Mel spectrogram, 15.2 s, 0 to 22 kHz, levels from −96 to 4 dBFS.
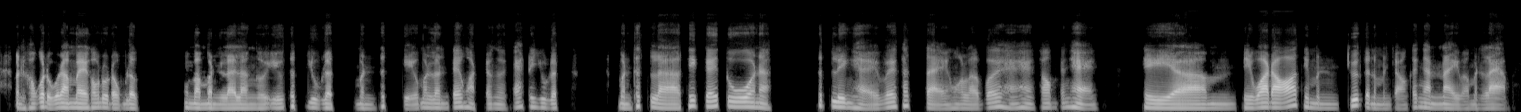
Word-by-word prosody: Mình -, -, -1 dB
không 110 Hz, +2 st, -2 dB
có 135 Hz, -, +5 dB
đủ 115 Hz, -, +2 dB
đam 120 Hz, -1 st, +6 dB
mê, 115 Hz, -1 st, +7 dB
không 120 Hz, -, +1 dB
có -, -, 0 dB
đủ 120 Hz, -, +3 dB
động 100 Hz, -1 st, -1 dB
lực, 100 Hz, -4 st, 0 dB, 0.4 s
nhưng 120 Hz, -2 st, -5 dB
mà 105 Hz, -, +5 dB
mình 105 Hz, -1 st, -1 dB
lại 100 Hz, 0 st, +2 dB
là 100 Hz, -1 st, +1 dB
người 100 Hz, +1 st, -5 dB
yêu 110 Hz, 0 st, -2 dB
thích 150 Hz, -, -3 dB
du 120 Hz, -3 st, -3 dB
lịch, 110 Hz, -1 st, 0 dB, 0.2 s
mình 100 Hz, -2 st, -8 dB
thích, -, -, -6 dB, 0.2 s
kiểu 95 Hz, +1 st, -4 dB
mà, 120 Hz, -, -4 dB
lên 115 Hz, -1 st, -2 dB
kế 125 Hz, -, +1 dB
hoạch 130 Hz, -4 st, -3 dB
cho 105 Hz, -, -5 dB
người 100 Hz, -2 st, -8 dB
khác 125 Hz, +2 st, -2 dB
đi 130 Hz, -, -5 dB
du 120 Hz, -, -4 dB
lịch, 110 Hz, 0 st, -1 dB, 0.6 s
mình 110 Hz, -2 st, -3 dB
thích 150 Hz, -, -4 dB
là 105 Hz, -5 st, +3 dB
thiết 155 Hz, 0 st, 0 dB
kế 145 Hz, 0 st, +4 dB
tour 135 Hz, -2 st, +3 dB
nè, 115 Hz, -3 st, +1 dB, 0.5 s
thích -, -, -5 dB
liên 130 Hz, -4 st, +2 dB
hệ 100 Hz, -2 st, -2 dB
với 125 Hz, +6 st, 0 dB
khách 155 Hz, +2 st, -5 dB
sạn 95 Hz, 0 st, 0 dB
hoặc 100 Hz, +1 st, -7 dB
là 95 Hz, -1 st, -2 dB
với 120 Hz, +7 st, -1 dB
hãng 110 Hz, -3 st, -5 dB
hàng 115 Hz, -2 st, -3 dB
không 115 Hz, 0 st, -2 dB
chẳng 120 Hz, -, -9 dB
hạn. 105 Hz, -7 st, +2 dB, 0.5 s
Thì, 110 Hz, -2 st, +3 dB
ờ, 100 Hz, 0 st, +5 dB, 0.4 s
thì 110 Hz, -, 0 dB
qua 125 Hz, +3 st, +7 dB
đó 120 Hz, +7 st, +8 dB
thì 130 Hz, -, -3 dB
mình 105 Hz, -3 st, -8 dB
quyết 170 Hz, +1 st, +3 dB
định 120 Hz, -, -2 dB
là -, -, -5 dB
mình 95 Hz, 0 st, -10 dB
chọn 90 Hz, 0 st, -5 dB
cái 125 Hz, +6 st, -7 dB
ngành 115 Hz, -5 st, -2 dB
này 100 Hz, -2 st, +1 dB
và 95 Hz, 0 st, -8 dB
mình 95 Hz, 0 st, -11 dB
làm, 95 Hz, -1 st, +1 dB
110 Hz, 290 wpm, -27 LUFS, 100-120 Hz, 0.6 s, đó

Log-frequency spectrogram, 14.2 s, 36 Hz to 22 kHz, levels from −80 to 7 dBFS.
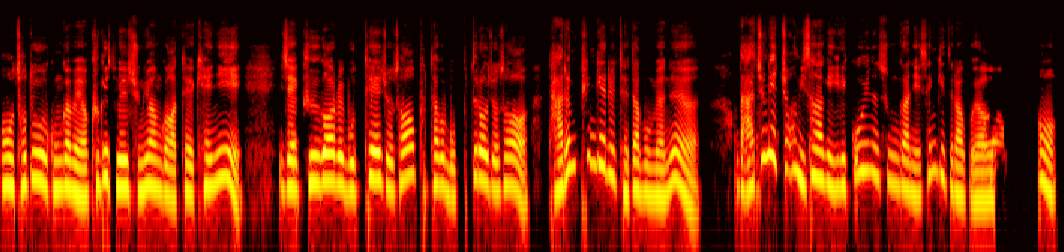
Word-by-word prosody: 어 200 Hz, 0 st, +3 dB
저도 205 Hz, +2 st, +1 dB
공감해요. 185 Hz, -5 st, +2 dB
그게 205 Hz, +9 st, 0 dB
제일 190 Hz, -1 st, +5 dB
중요한 185 Hz, +2 st, 0 dB
것 165 Hz, -, -1 dB
같아요. 150 Hz, +3 st, 0 dB
괜히 215 Hz, +6 st, 0 dB, 0.5 s
이제 185 Hz, -1 st, +1 dB
그거를 215 Hz, +1 st, +5 dB
못 175 Hz, -1 st, -1 dB, 0.2 s
해 230 Hz, -1 st, +7 dB
줘서, 220 Hz, +6 st, 0 dB
부탁을 205 Hz, -2 st, -3 dB
못 150 Hz, -4 st, -5 dB, 0.2 s
들어줘서 195 Hz, -, +1 dB, 0.2 s
다른 255 Hz, -, 0 dB
핑계를 340 Hz, -, -2 dB
대다 175 Hz, 0 st, -1 dB
보면은 155 Hz, -, -1 dB, 0.6 s
나중에 205 Hz, -, +2 dB
좀 295 Hz, -2 st, -2 dB
이상하게 230 Hz, -1 st, +1 dB
일이 190 Hz, +1 st, -2 dB
꼬이는 285 Hz, -, -3 dB
순간이 195 Hz, -8 st, -4 dB
생기더라고요. 165 Hz, -, -3 dB, 0.7 s
어. 195 Hz, -9 st, 0 dB
195 Hz, 295 characters per minute, -20 LUFS, 175-230 Hz, 0.7 s, 해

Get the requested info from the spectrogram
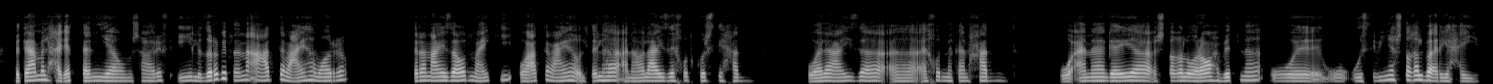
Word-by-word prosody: بتعمل 185 Hz, +6 st, +4 dB
حاجات 160 Hz, -1 st, +1 dB
تانية 165 Hz, 0 st, +2 dB
ومش 160 Hz, +1 st, -6 dB
عارف 165 Hz, +3 st, -3 dB
إيه. 175 Hz, +3 st, -3 dB
لدرجة 190 Hz, -, +3 dB
إن -, -, 0 dB
أنا 215 Hz, +2 st, 0 dB
قعدت 195 Hz, +4 st, +1 dB
معاها 190 Hz, 0 st, +1 dB
مَرّة، 175 Hz, +2 st, 0 dB, 0.5 s
قُلت -, -, -7 dB
لها: 185 Hz, -, +3 dB
"أنا 180 Hz, -2 st, +3 dB
عايزة 180 Hz, +1 st, +4 dB
أقعد 190 Hz, +1 st, +3 dB
معاكِ." 165 Hz, -1 st, -2 dB, 0.3 s
وقعدت 170 Hz, +6 st, +1 dB
معاها 180 Hz, +1 st, 0 dB
قُلت 165 Hz, -, -3 dB
لها: 185 Hz, +2 st, +2 dB
"أنا 150 Hz, -3 st, -2 dB
ولا 165 Hz, +1 st, +2 dB
عايزة 170 Hz, +1 st, +3 dB
آخد 175 Hz, 0 st, -6 dB
كرسي 170 Hz, +1 st, -5 dB
حد، 165 Hz, -1 st, -7 dB, 0.6 s
ولا 155 Hz, +3 st, +2 dB
عايزة 170 Hz, +3 st, -1 dB
آآ، 150 Hz, -2 st, -3 dB
آخد 185 Hz, +3 st, -4 dB
مكان 170 Hz, 0 st, -5 dB
حد، 170 Hz, -1 st, -3 dB, 0.5 s
وأنا 160 Hz, +5 st, +1 dB
جاية 170 Hz, 0 st, +4 dB
أشتغل 170 Hz, +2 st, -1 dB
وأروّح 170 Hz, +2 st, +4 dB
بيتنا، 195 Hz, +4 st, -2 dB
و 155 Hz, +1 st, -6 dB, 0.4 s
و 155 Hz, -, -9 dB
وسيبيني 170 Hz, +6 st, -4 dB
أشتغل 210 Hz, 0 st, +1 dB
بأريحيّة، 155 Hz, -6 st, 0 dB
170 Hz, 175 wpm, -23 LUFS, 160-185 Hz, 0.6 s, بتعمل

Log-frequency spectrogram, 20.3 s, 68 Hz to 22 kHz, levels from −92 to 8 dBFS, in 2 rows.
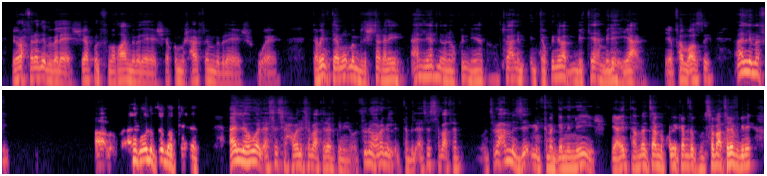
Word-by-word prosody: يروح -, -, +1 dB
فنادق 125 Hz, +2 st, -1 dB
ببلاش، 100 Hz, -1 st, -4 dB
ياكل 105 Hz, -1 st, -3 dB
في 95 Hz, -2 st, -15 dB
مطاعم 105 Hz, +2 st, -1 dB
ببلاش، 85 Hz, -6 st, -6 dB
ياكل -, -, -11 dB
مش 95 Hz, 0 st, -8 dB
عارف 100 Hz, +1 st, -5 dB
فين 100 Hz, -2 st, -5 dB
ببلاش. 85 Hz, -3 st, -9 dB
و 85 Hz, -, -10 dB, 0.5 s
"طَب -, -, -1 dB
أنت 140 Hz, -2 st, -1 dB
يا 120 Hz, -, +4 dB
مؤمن 130 Hz, -1 st, -1 dB
بتشتغل 105 Hz, +3 st, -4 dB
إيه؟"، 110 Hz, -1 st, -5 dB
قال 130 Hz, -, -6 dB
لي: 130 Hz, -, -3 dB
"يا -, -, -1 dB
ابني 130 Hz, -2 st, -5 dB
ما 110 Hz, -, -4 dB
أنا 100 Hz, -, -3 dB
وكيل 95 Hz, +6 st, -9 dB
نيابة"، 100 Hz, 0 st, -5 dB
قُلت 105 Hz, -, -21 dB
له: 120 Hz, -, -3 dB
"يعني 110 Hz, -3 st, -6 dB
أنت 100 Hz, -, -11 dB
وكيل 125 Hz, +7 st, -5 dB
نيابة 100 Hz, -7 st, -2 dB
بتعمل 95 Hz, -4 st, -4 dB
إيه 95 Hz, -5 st, -4 dB
يعني؟"، 95 Hz, -5 st, -2 dB, 0.3 s
ي 90 Hz, -, -7 dB
فاهم 110 Hz, +1 st, -2 dB
قصدي؟ 110 Hz, +2 st, -1 dB, 0.3 s
قال 170 Hz, +4 st, +3 dB
لي: 185 Hz, -, +6 dB
"ما 170 Hz, -2 st, +1 dB
في" -, -, -13 dB, 1.1 s
آه، -, -, +5 dB, 0.4 s
أنا 180 Hz, -, +8 dB
باقول 185 Hz, +3 st, +9 dB
له: 180 Hz, -, +8 dB
"بتقبض 370 Hz, -, +6 dB
كام؟"، -, -, -4 dB, 0.4 s
قال 170 Hz, -, +10 dB
لي: 170 Hz, -, +8 dB
"هو 165 Hz, +2 st, +7 dB
الأساسي 115 Hz, +2 st, -2 dB
حوالي 130 Hz, +3 st, 0 dB
7,000 115 Hz, -3 st, -2 dB
جنيه"، 90 Hz, -3 st, -6 dB
قُلت -, -, -17 dB
له: 150 Hz, -1 st, +1 dB
"يا -, -, 0 dB
راجل 140 Hz, 0 st, -2 dB
أنت 95 Hz, -, -13 dB
بالأساس 95 Hz, +7 st, -7 dB
7000"، 115 Hz, -4 st, -5 dB, 0.3 s
قُلت 100 Hz, +4 st, -16 dB
له: 155 Hz, -, 0 dB
"يا -, -, +1 dB
عم 170 Hz, +1 st, +1 dB
إزاي 110 Hz, -8 st, 0 dB
ما 125 Hz, -, -4 dB
أنت 105 Hz, -, -7 dB
ما 110 Hz, -, +2 dB
تجننيش! 110 Hz, +6 st, 0 dB
يعني 100 Hz, +3 st, +3 dB
أنت 120 Hz, -1 st, -5 dB
عمّال 120 Hz, +2 st, +1 dB
تعمل 125 Hz, -1 st, +4 dB
كل 130 Hz, +5 st, +1 dB
الكلام 125 Hz, -1 st, +2 dB
ده 130 Hz, -, +4 dB
ب7000 130 Hz, +8 st, +6 dB
جنيه؟ 130 Hz, +2 st, +3 dB
110 Hz, 240 wpm, -21 LUFS, 100-130 Hz, 1.1 s, قال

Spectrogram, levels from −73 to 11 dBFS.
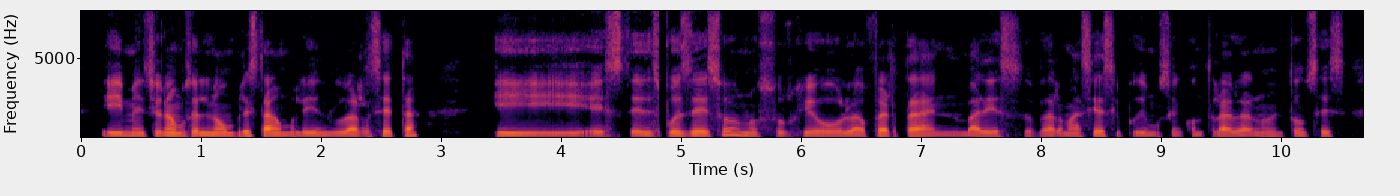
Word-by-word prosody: y 110 Hz, +1 st, +2 dB
mencionamos 115 Hz, +4 st, +1 dB
el 110 Hz, -2 st, +3 dB
nombre, 120 Hz, +4 st, +2 dB
estábamos 110 Hz, -5 st, +3 dB
leyendo 105 Hz, +1 st, -1 dB
la 110 Hz, -1 st, +5 dB
receta 125 Hz, +8 st, 0 dB, 0.6 s
y, 95 Hz, -2 st, 0 dB
este, 95 Hz, +1 st, 0 dB
después 115 Hz, +5 st, 0 dB
de 115 Hz, 0 st, +5 dB
eso 190 Hz, -, 0 dB
nos 115 Hz, -, -3 dB
surgió 115 Hz, +2 st, -2 dB
la 105 Hz, -2 st, +2 dB
oferta 115 Hz, +1 st, +2 dB
en 95 Hz, 0 st, -9 dB
varias 105 Hz, +2 st, 0 dB
farmacias 95 Hz, -5 st, -1 dB
y -, -, -8 dB
pudimos 100 Hz, -1 st, -7 dB
encontrarla, 95 Hz, +1 st, -2 dB
¿no? 115 Hz, +6 st, -6 dB
Entonces, 115 Hz, -2 st, -4 dB
110 Hz, 140 wpm, -24 LUFS, 100-115 Hz, 0.6 s, la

